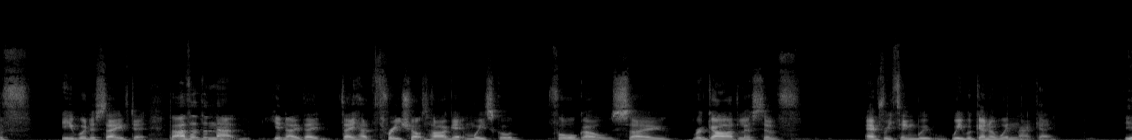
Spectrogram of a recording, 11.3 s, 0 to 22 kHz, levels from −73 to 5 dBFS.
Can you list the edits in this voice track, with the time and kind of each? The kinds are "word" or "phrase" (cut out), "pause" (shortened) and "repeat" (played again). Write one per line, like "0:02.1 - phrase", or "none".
0:04.2 - word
